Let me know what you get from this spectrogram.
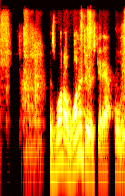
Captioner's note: drawer whooshing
